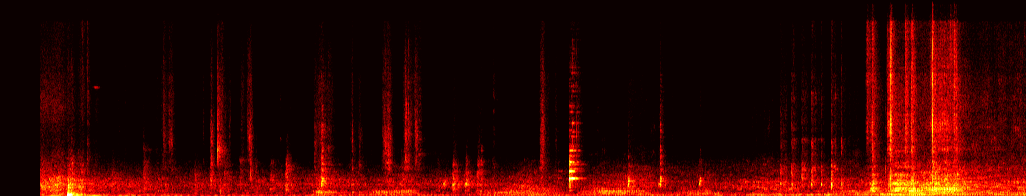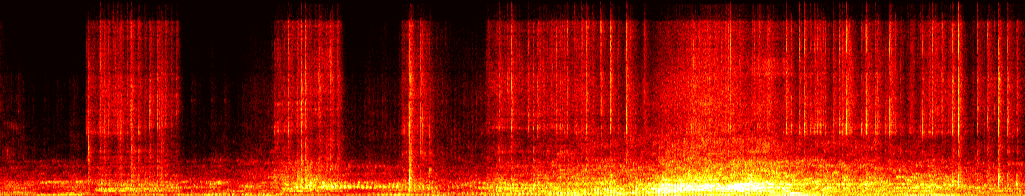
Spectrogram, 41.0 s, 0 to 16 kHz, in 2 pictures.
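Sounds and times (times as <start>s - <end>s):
welding arc crackling: 17.3s - 20.3s, 22.2s - 24.4s, 25.7s - 41.0s.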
